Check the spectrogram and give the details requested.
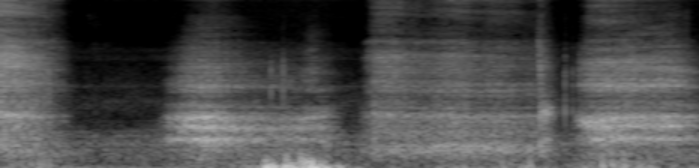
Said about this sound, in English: Take deep breaths in and out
